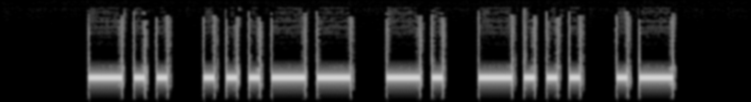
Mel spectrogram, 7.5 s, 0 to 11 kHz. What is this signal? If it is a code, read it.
Morse code, heard as a keyed tone, about 10 wpm, 800 Hz. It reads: D3NBA
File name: LEZIONI / 5 LBVC / 5 LBV 10wpm 2248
